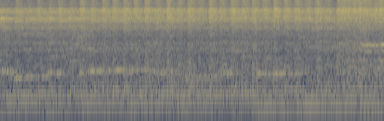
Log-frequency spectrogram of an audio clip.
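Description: Live rock band playing at full volume: electric guitars, bass and drum kit, with held guitar notes over a steady bass line and a fast, even cymbal pattern.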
